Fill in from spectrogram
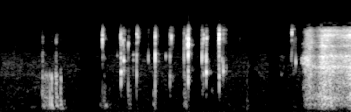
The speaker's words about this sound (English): Let me just sip some tea because my throat is getting really dry already.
